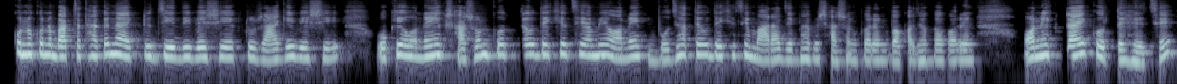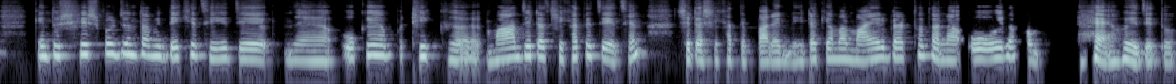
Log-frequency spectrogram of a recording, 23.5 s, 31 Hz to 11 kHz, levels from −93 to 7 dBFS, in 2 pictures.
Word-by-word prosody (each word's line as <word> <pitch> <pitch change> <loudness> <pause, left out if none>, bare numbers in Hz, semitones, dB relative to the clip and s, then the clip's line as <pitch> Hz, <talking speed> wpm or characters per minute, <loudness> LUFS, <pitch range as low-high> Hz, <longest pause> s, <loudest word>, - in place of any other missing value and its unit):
কোনো, 255 -3 +7
কোনো 245 -2 +5
বাচ্চা 220 +1 +2
থাকে 225 +3 +1
না, 250 - +7
একটু 225 +1 -7 0.2
জেদি 205 -1 +4
বেশি, 205 +1 -1
একটু 205 0 -6
রাগী 180 +6 +1
বেশি? 195 0 -4 0.6
ওকে 195 +6 -1 0.2
অনেক 220 +4 +3
শাসন 215 +6 0
করতেও 245 0 -1
দেখেছি 250 +1 -2
আমি, 235 +1 +3 0.2
অনেক 210 +4 -1 0.2
বোঝাতেও 240 +8 -1
দেখেছি, 230 +2 -3
মা'রা 170 +1 0
যেভাবে 180 +1 -4
শাসন 160 0 -6
করেন, 170 -1 -2
বকাঝকা 165 +2 -4
করেন, 170 +1 -2 0.6
অনেকটাই 235 +2 +4
করতে 215 -4 +1
হয়েছে। 145 +4 -2 0.5
কিন্তু 225 +1 +2 0.2
শেষ 250 0 +4
পর্যন্ত 255 -2 +4
আমি 225 - +3
দেখেছি 210 +1 -1 0.3
যে, 180 - 0 0.5
অ্যা 160 -1 -3 0.2
ওকে 215 +5 0 0.4
ঠিক 220 0 +2 0.2
অ্যা 165 - +1 0.3
মা 180 - +5 0.2
যেটা 220 -1 +4
শিখাতে 205 +3 -1
চেয়েছেন? 175 +3 0 0.5
সেটা 180 -2 +2
শেখাতে 170 -1 -8
পারেননি। 155 0 0
এটা 175 +4 -2
কি 185 - -25
আমার 185 0 0
মায়ের 180 +5 +3
ব্যর্থতা 200 +2 0
না 170 - 0 0.2
ও - - +3 0.2
ঐরকম? 205 +2 0 0.6
হ্যাঁ, - - +5
হয়ে 170 -7 +4
যেত। - - -3
205 Hz, 145 wpm, -23 LUFS, 175-230 Hz, 0.6 s, কোনো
